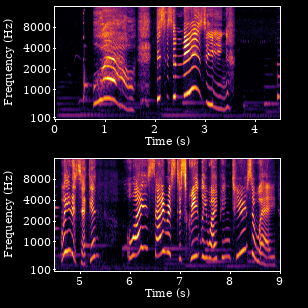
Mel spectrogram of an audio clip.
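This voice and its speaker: A tiny, squeaky, childlike fairy girl, naive and excitable. The game voice is extremely high and swings animatedly, with loud music underneath. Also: takes it slowly, full character voice. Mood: amazed. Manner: squeaky, refers to self in third person, exclamatory. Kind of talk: cartoonish video game voice acting.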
